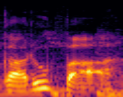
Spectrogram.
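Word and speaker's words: garoupa: the local cheeses and garupa which is how they say grouper i think we're pretty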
